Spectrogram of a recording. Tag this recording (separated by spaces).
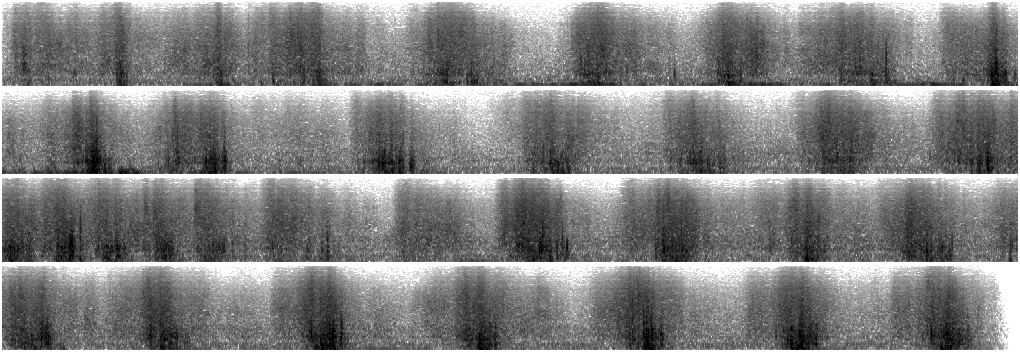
Foley Movement Cloth Rustle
